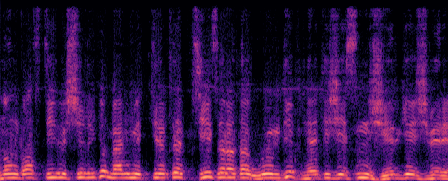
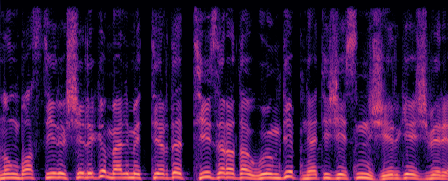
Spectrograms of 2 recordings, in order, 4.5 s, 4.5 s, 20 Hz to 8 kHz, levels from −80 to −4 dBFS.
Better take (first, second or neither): second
